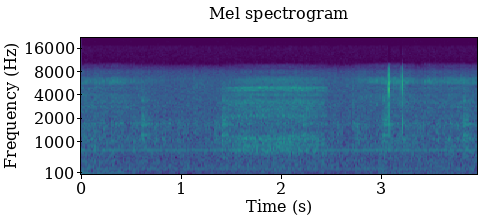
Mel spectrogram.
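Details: Pet dog Piran asleep on his bed, May 2013, gives one drawn-out hoarse snore lasting about a second, low and breathy, with two tiny clicks afterward and a constant thin hum in the background.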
